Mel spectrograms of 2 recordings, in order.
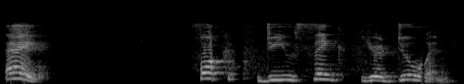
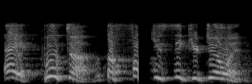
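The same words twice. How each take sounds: First: Menacing challenge. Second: High, quick-fire confrontational street voice; angry challenge. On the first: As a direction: confront them slowly, word by word. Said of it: "And he's like". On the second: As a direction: call out sharply at a stranger behind you. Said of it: "you hear a voice behind you". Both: Acted.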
